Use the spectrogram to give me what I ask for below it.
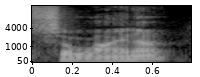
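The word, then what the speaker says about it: Celina: It's called Salina. It's spelled with C-E-L-I-N-A, and it's north of Dayton and south of Lima, which is where Joe Henderson is from, Lima, Ohio.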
